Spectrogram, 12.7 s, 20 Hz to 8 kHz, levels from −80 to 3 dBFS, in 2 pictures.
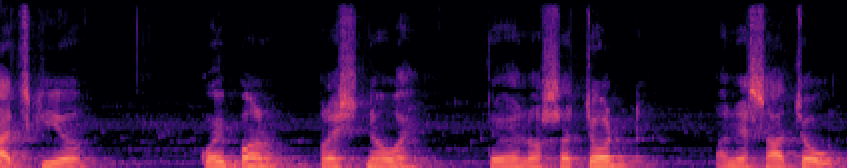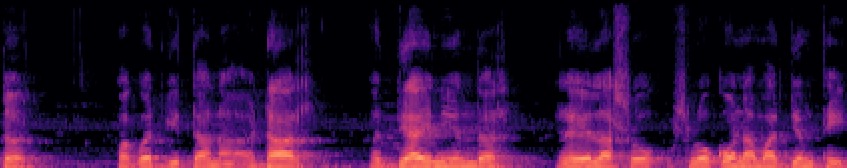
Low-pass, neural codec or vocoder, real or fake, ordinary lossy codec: none; none; real; none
